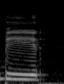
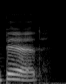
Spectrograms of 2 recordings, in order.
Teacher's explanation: The high front vowels are the vowels e, as in bead, and ih, as in bid.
